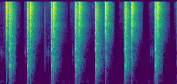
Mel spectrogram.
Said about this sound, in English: It's totally claps. Check it in post. It's hundreds of claps.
